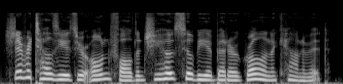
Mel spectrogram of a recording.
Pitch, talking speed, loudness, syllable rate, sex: 220 Hz, 350 wpm, -16 LUFS, 7.4 syllables/s, female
